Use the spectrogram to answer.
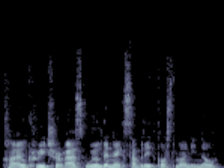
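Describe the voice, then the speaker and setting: A man's voice: mid-range voice, moderate pace, vocal fry. Man answering questions on stream. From Slovenia. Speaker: game developer hosting a livestream Q&A. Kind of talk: casual livestream Q&A, reading out questions and answering.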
